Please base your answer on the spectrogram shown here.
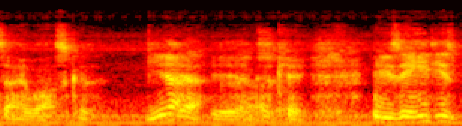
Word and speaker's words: ayahuasca: He was atheist before he did it, and is that how you pronounce ayahuasca?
